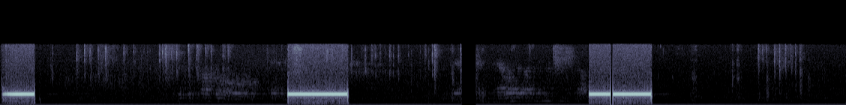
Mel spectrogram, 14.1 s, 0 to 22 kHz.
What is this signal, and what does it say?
Ringback tone (Europe, 425 Hz), with speech.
